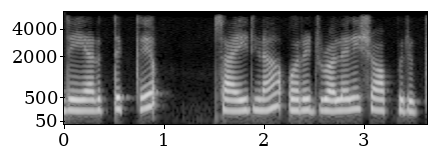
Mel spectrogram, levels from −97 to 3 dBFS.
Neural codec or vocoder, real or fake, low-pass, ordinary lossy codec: codec, 24 kHz, 0.9 kbps, WavTokenizer, large speech release; fake; 5.4 kHz; none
